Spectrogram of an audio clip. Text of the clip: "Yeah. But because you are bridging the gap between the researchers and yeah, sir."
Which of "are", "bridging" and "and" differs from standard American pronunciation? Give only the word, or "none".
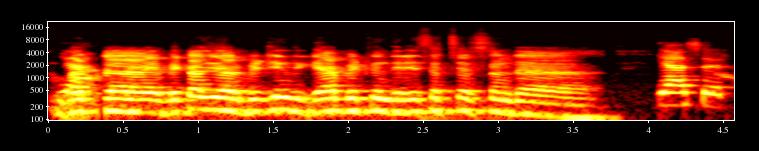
bridging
